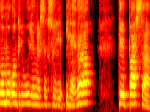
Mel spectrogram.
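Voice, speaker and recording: A woman with an Extremaduran accent speaks in a dark, mellow tone. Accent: Extremaduran Spanish, noticeable. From Spain, Extremadura (Cáceres). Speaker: immunology researcher. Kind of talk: lecture. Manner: hesitant, many fillers.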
